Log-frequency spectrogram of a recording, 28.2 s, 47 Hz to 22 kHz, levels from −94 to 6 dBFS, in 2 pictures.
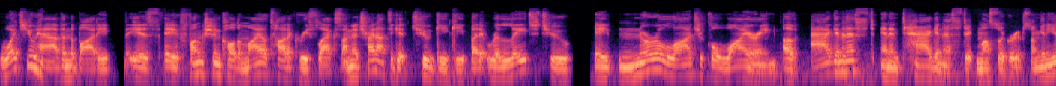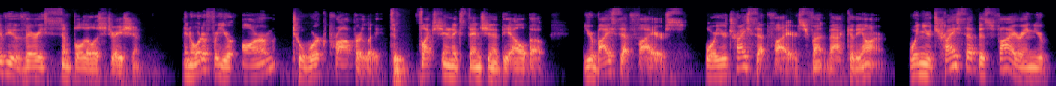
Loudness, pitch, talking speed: -19 LUFS, 105 Hz, 170 wpm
